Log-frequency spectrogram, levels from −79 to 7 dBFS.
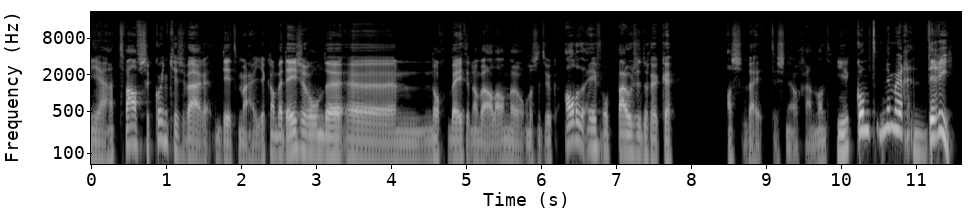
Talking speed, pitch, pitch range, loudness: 180 wpm, 85 Hz, 80-110 Hz, -24 LUFS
